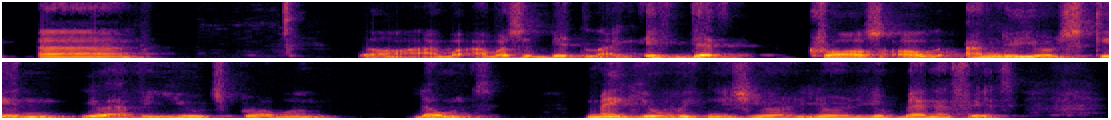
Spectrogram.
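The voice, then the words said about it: Non-native English accent. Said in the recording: “mostly American or English native speakers ... The guy with the funky accent ... Funky accent”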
